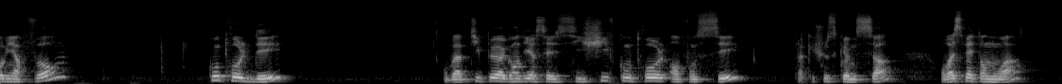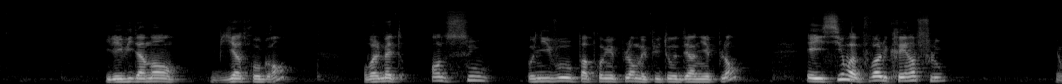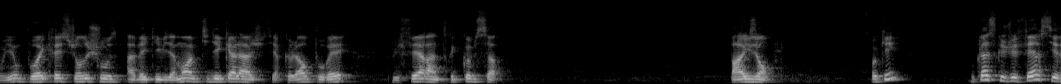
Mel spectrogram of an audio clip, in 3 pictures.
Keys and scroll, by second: 2.7 ctrl+d.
